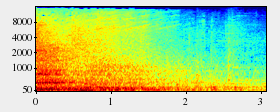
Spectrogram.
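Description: A burst of magical energy crackles and slowly fades.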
